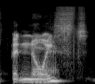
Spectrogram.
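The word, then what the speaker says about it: Benoist: moistly I know like you want to say Beno benwa she she said in interviews it's Beno yeah yeah she doesn't pronounce it the correct way that we do back in Louisiana so but um she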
